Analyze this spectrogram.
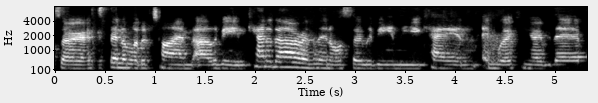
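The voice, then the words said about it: Australian accent. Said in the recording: “you can probably tell from the accent, I'm from Australia, so from the great land down under in Sydney”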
